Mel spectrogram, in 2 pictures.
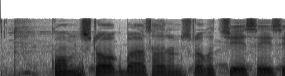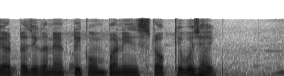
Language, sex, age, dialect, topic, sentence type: Bengali, male, 18-24, Standard Colloquial, banking, statement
